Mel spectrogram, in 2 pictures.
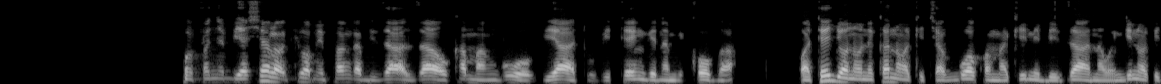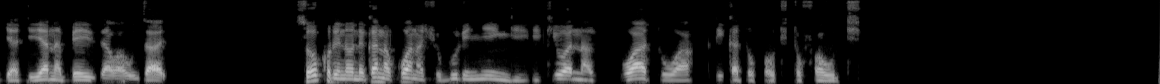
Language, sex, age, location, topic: Swahili, male, 25-35, Dar es Salaam, finance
